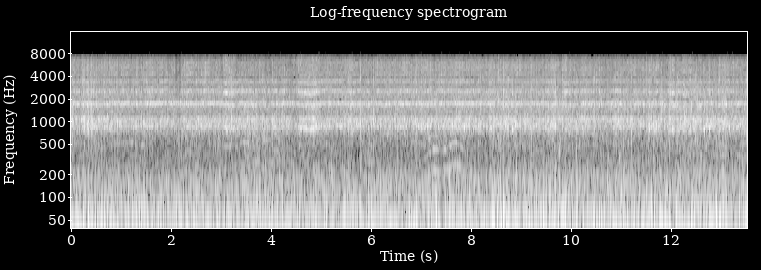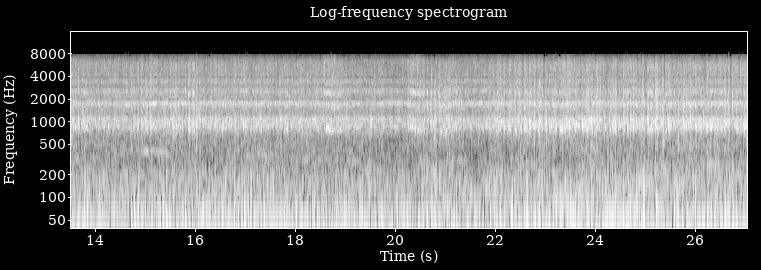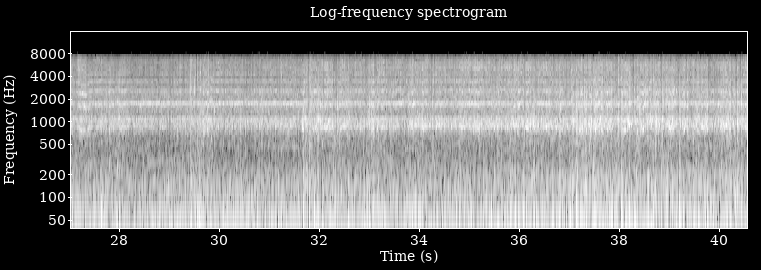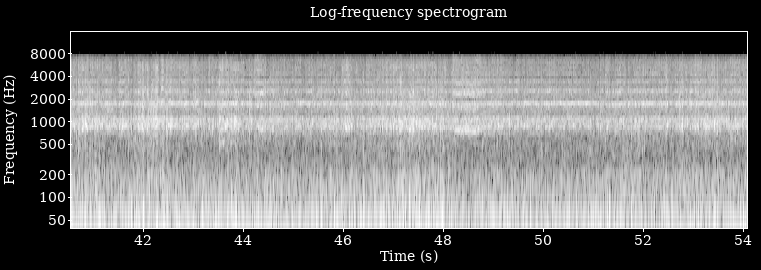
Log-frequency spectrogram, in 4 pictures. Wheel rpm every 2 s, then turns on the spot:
230, 230, 230, 230, 230, 230, 230, 230, 230, 230, 230, 230, 230, 230, 230, 230, 240, 230, 230, 230, 240, 230, 230, 240, 230, 230, 230.
none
